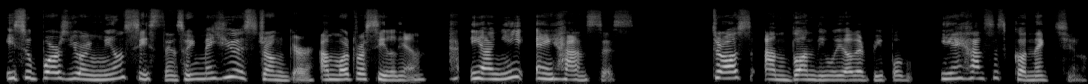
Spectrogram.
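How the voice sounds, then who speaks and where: Recorded in clean studio sound without echo, a podcast host from Venezuela delivers a solo motivational talk in a Venezuelan Spanish accent. Her voice is a little high and a bit bright, and her earnest, reflective manner includes repeating points for emphasis.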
